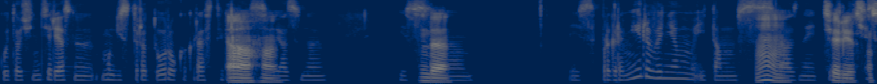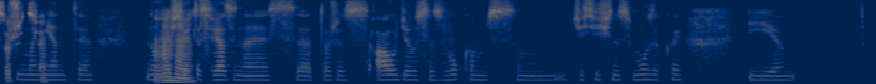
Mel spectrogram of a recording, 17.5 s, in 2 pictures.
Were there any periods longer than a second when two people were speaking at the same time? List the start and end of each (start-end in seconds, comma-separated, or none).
7.5-9.3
